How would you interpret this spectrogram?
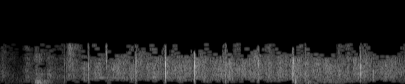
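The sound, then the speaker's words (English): A crowd applauds steadily for about five seconds for the person running a microcontroller workshop in the Hackerspace Village, a dense wash of overlapping hand claps with a few sharper individual claps popping out above the rest, sounding muffled and somewhat thin. “Also, give him a huge round of applause for the microcontroller workshop that he's been doing in the Hackerspace Village, bringing tons of huge.”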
